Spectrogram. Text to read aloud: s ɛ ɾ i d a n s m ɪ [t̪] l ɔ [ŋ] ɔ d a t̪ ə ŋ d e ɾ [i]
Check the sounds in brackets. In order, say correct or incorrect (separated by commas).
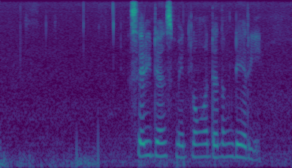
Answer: correct, correct, correct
